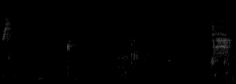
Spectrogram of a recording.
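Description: Near silence, with two faint brief mouth sounds of someone drinking from a water bottle: one right at the start and one about two-thirds of a second in.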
